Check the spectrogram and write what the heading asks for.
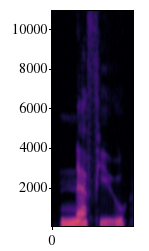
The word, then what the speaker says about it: nephew: Nie sounds like peace and nephew starts with an F sound like a nephew.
